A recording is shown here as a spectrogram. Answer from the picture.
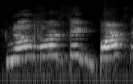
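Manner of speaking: high, loud cheering shout; crowd shout. Acted. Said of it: "the crowd shouted".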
